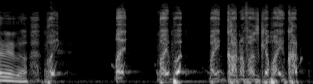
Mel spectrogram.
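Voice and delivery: frantic mock choking, begging brother for food; mock choking plea. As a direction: gasp out bhai like food is stuck. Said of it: "उसमें वो करता है".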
